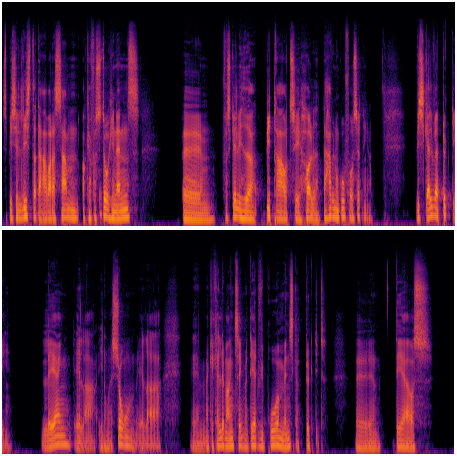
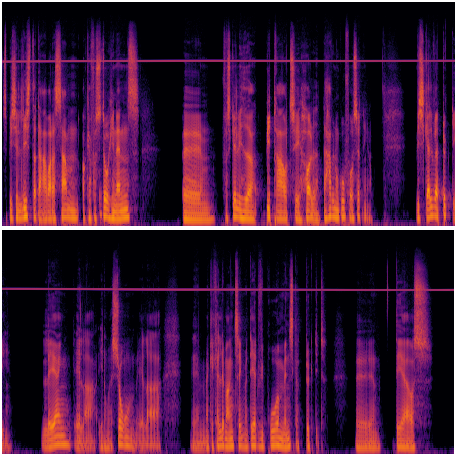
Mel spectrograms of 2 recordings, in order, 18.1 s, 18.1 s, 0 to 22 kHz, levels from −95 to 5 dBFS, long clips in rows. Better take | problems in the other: first | high-pitched whine; noticeable; throughout; 8.5 kHz, 20 dB below the speech

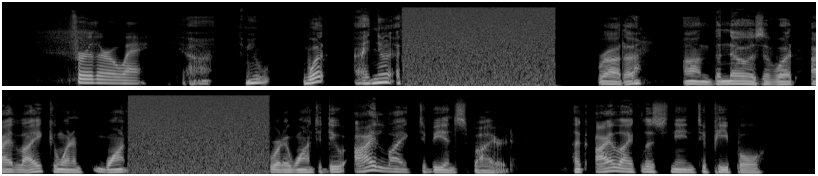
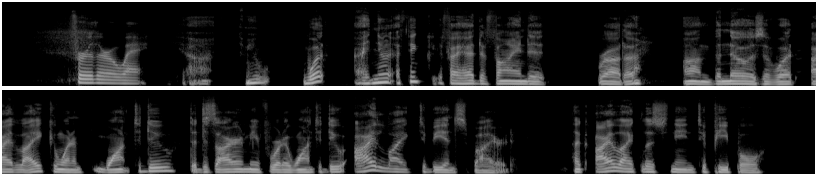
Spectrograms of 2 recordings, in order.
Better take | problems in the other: second | audio cutting out; filled with static; at 4 s for 1.5 s and at 9.5 s for 1.5 s

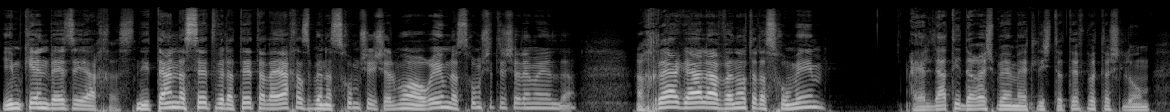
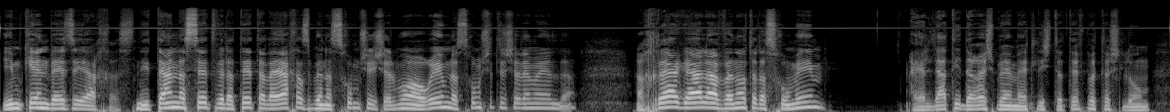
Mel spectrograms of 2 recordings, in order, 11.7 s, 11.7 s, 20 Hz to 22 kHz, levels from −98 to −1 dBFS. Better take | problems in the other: first | high-pitched whine; loud; throughout; 8 kHz, 8 dB below the speech

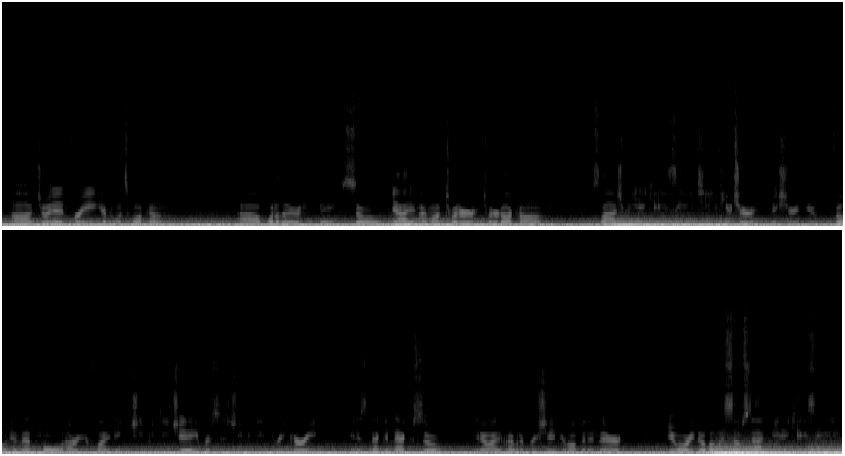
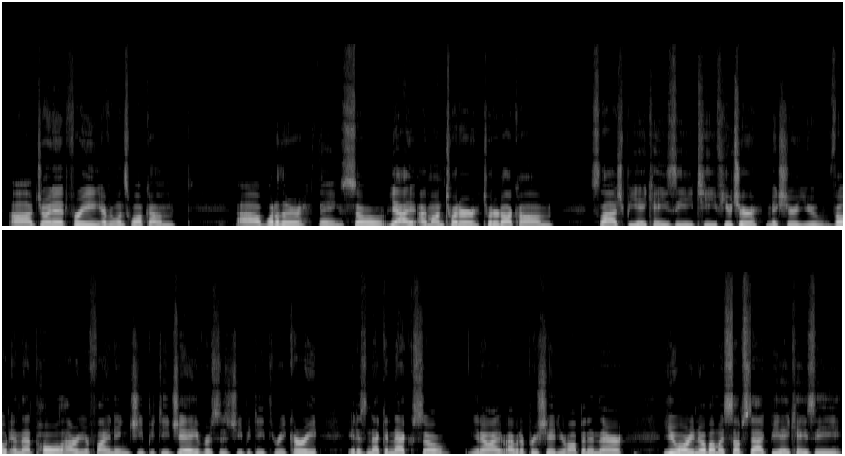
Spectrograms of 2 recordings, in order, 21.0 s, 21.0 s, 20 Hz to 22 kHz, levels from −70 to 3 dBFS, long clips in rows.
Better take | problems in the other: second | wind noise on the microphone; heavy; 3 dB above the speech

